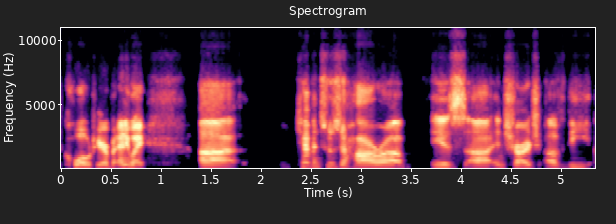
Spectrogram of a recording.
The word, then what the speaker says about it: Tsujihara: out the guy's name what's the name Kevin to shahara that's how you pronounce his name again I lost a lot of the quote here but anyway Kevin tsujihara is in charge of the DCU Warner Brothers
